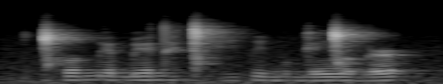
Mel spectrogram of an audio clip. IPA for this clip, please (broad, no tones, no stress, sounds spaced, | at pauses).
ǀʰ ʊ ɡ͡b ɪ ɓ ɪ d ɛ̤ ǀʰ i̤ p i b u ɡ ɪ ŋ͡ǀ ʊ ɡ ə˞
